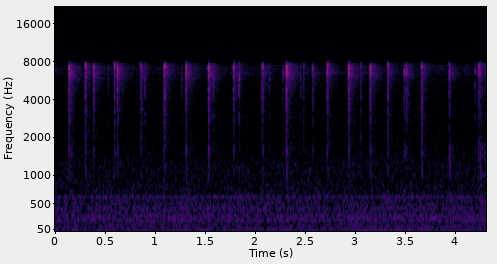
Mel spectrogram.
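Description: Long nails tap and scratch the body and edge of a small black Bluetooth speaker with a matte plastic body, a yellow logo and a hollow casing. About 22 quick, dry clicks are heard in a steady rhythm, each one bright and crisp and dying away almost at once, with almost no low end beneath them.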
